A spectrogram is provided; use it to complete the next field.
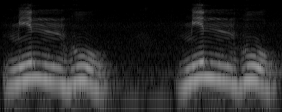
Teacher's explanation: Maka cara membaca nun sukun ini harus dibaca jelas suara N-nya atau suara nun sukunnya. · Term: izhar halki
